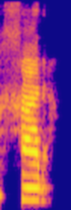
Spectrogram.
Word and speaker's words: sara: consonante más antigua y se escribe así no pero se pronuncia jara entonces vamos a tener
